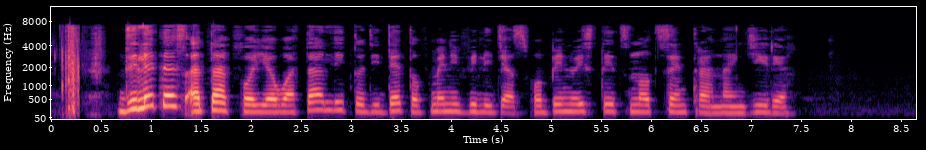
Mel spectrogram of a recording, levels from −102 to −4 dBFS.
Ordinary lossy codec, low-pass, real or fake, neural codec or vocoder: AAC, 32 kbps; 7.2 kHz; fake; codec, 16 kHz, 16 kbps, FreqCodec, larger model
